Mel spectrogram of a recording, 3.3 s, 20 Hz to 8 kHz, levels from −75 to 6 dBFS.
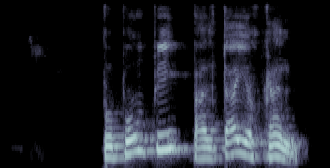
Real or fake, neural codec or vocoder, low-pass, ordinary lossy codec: fake; codec, 44.1 kHz, 7.8 kbps, Pupu-Codec; 7.2 kHz; AAC, 48 kbps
